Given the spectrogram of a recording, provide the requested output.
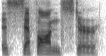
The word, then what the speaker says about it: Sephonster: By the way, Jazzy, if you want to pronounce my name, it's Sephonster. It's a combo of sephalopod and monster. You're welcome. Cool. Oh, Sephonster.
